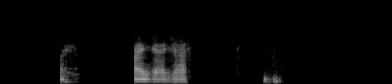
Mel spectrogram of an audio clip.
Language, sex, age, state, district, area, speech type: Santali, male, 18-30, West Bengal, Bankura, rural, conversation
